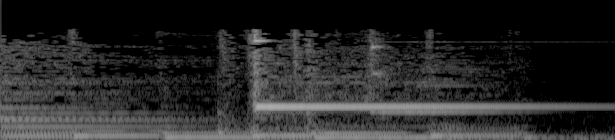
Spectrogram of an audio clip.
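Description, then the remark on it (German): A doorbell at a house door chimes: a bright, clear tone strikes partway through and rings on, slowly fading, over a low sequence of stepping tones. No one speaks. “Ich nahm gerade ein spätes Frühstück ein, als es an der Tür klingelte.”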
